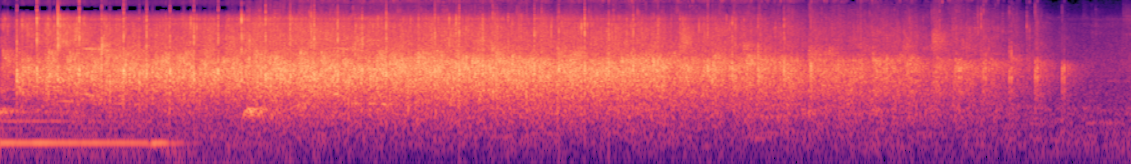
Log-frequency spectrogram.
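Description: Audience applauding loudly after a piece ends, dense and steady, then thinning out over the last couple of seconds. The band's final held note rings under the first two seconds of the applause.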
